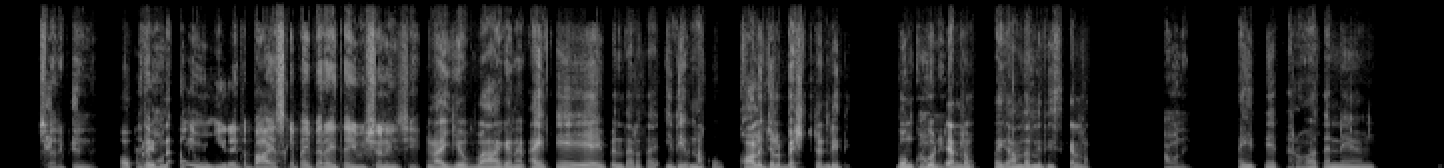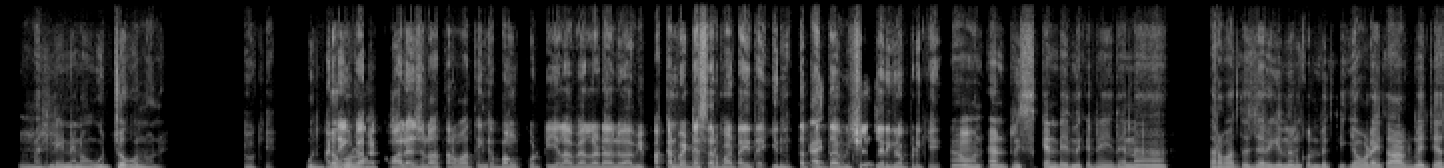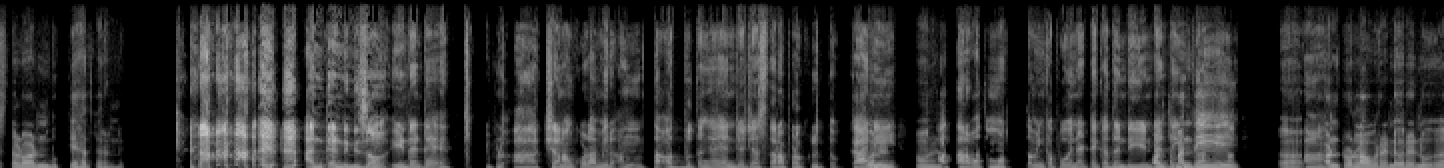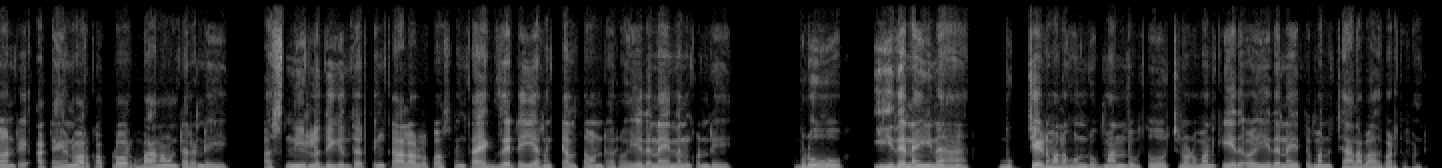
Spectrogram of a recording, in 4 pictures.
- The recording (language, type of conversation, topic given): Telugu, podcast, ప్రకృతిలో మీరు అనుభవించిన అద్భుతమైన క్షణం ఏమిటి?
- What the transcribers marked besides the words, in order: in English: "ఎస్కేప్"; in English: "బెస్ట్"; other background noise; in English: "కాలేజ్‌లో"; in English: "బంక్"; in English: "ఆర్గనైజ్"; in English: "బుక్"; laugh; lip smack; in English: "ఎంజాయ్"; in English: "కంట్రోల్"; in English: "ఎక్సైట్"; in English: "బుక్"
